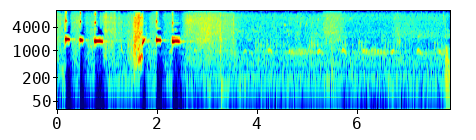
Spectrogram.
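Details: A red-chested cuckoo, a summer bird, gives loud, clear whistled notes in quick, slightly falling groups of three during a morning safari drive at Djuma Game Reserve on 5 November 2015, over an idling vehicle engine.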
